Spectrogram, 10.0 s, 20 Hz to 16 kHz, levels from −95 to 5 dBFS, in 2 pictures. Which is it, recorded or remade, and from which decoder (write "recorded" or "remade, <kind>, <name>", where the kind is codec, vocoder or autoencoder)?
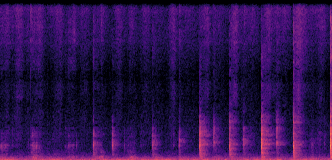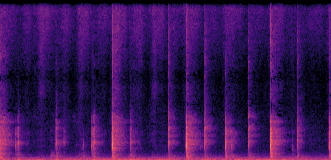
recorded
